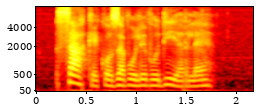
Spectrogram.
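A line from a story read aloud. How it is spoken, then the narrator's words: Low voice. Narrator (Italian): Disse infine a voce bassa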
